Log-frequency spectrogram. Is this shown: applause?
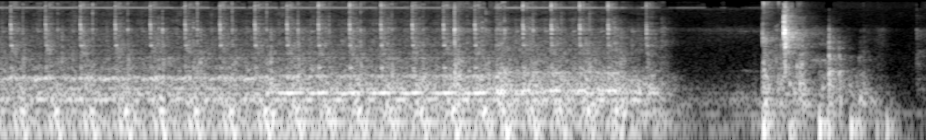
no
